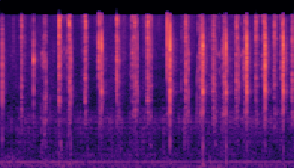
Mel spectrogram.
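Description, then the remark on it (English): Scissors snip over and over, cutting a necklace free, a quick, slightly uneven run of crisp metallic clicks, soft overall, with a faint steady hum underneath and no talking. “Necklace that I actually like tried to undo from the thing and it wouldn't come off, but I brought scissors and a bunch of little charms for it.”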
